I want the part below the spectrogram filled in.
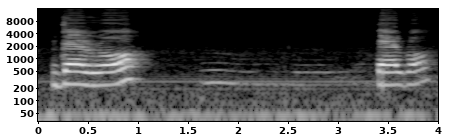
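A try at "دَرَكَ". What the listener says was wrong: No, you said dara. You put your tongue out. No need to do this here. Your tongue has nothing to do with this. None of these letters. Da, daraka.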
